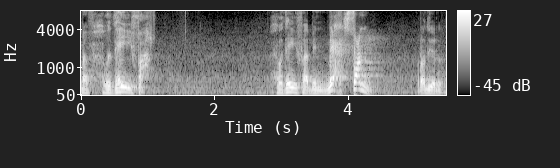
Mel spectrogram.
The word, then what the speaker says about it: Hudhayfa: Pronounce Sahaba's name correctly. Not a Za, but a Dhal. Sahaba's names. Hudhayfa bin Mihsan, radiyallahu anhu.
